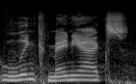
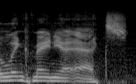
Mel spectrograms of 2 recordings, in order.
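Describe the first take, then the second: First: The name ends in one word, 'maniacs'. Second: The name ends with a separate letter X.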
